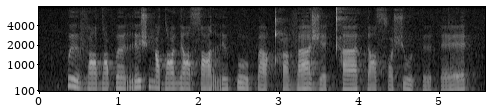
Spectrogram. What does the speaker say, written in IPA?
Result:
pɘ vadˤʊpɜrɘʃ ŋʊdˤɛðɛsˤa rɘpo paqʰʊva ʒɛkʰa θɛsˤʊʃʊ θɘθɛ

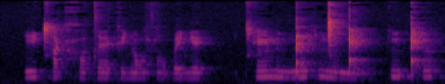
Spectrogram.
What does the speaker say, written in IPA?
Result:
icʰakxɔ tɛkɪ ʎĩsˤẽɓeʎe | cʰẽmĩ ŋ͡ǃufŋ͡ǀẽŋ͡ǃɪ | kĩǃʰʊ

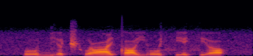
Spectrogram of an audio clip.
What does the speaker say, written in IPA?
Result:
o bʲɒ t͡ʃʼoʕitɒ jo sʲæsʲɒ

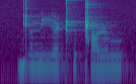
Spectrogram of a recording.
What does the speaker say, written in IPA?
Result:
ɡiʊ̯niːə̯ ʈʰuǁɒɹu

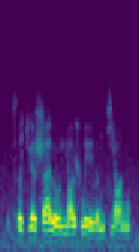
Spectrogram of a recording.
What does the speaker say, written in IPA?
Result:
t͡sʰɤ˥˩t͡ɕɥɛ˥ ʂä˧˥ lo˧˥ʊ̯n̪jɑ˥ʊ̯ʂwe˥˩ɪ̯lɤ˧˥ŋ t͡ɕjɑ˥ŋ

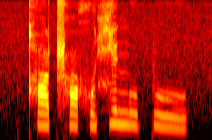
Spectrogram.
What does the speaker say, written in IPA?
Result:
qʰɒʈ͡ʂʰɒxo çeŋu pu

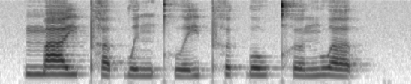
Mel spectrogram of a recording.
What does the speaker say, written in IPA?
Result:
maː˧jpʰɐ˨t̚ wɪ˨ŋkʷʰe˨˥jpʰɵ˧t̚ o˧wkʰɵ˨˧nwɐ˨t̚

